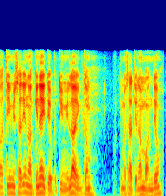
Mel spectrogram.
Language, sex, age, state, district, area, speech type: Nepali, male, 30-45, West Bengal, Kalimpong, rural, spontaneous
